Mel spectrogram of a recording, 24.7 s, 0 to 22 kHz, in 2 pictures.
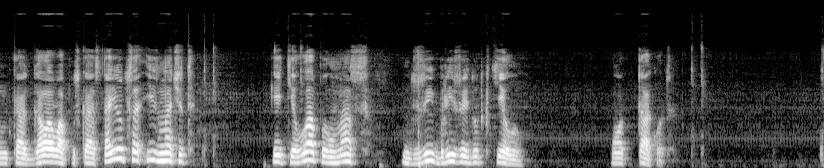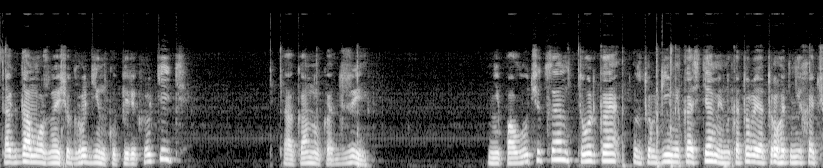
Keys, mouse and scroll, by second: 3.2 click, 4.8 shift+click, 6.5 g, 13.6 r, 18.1 g, 22.7 ctrl+z, 24.6 click.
